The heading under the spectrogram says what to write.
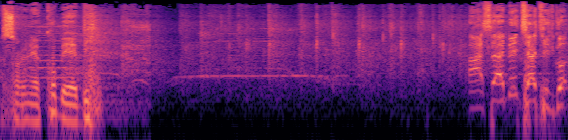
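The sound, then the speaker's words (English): A church audience claps in a steady, moderately loud patter for a few seconds during prayer at noon, with a man speaking just before and after the applause, and a faint sustained tone beneath the clapping. “May the Lord bless all those who believe it and they are clapping.”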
